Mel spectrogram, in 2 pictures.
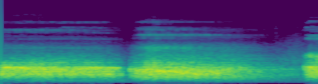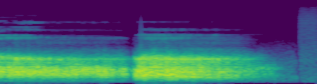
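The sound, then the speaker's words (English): A person imitates the heavy, mechanical breathing of a figure in a dark cape and a black helmet covering the face: four long, rasping breaths alternating in and out, loud, with a hollow, hissing resonance and no other sounds. “one of the characters portrayed by the artist is wearing a dark cape and wearing a black helmet that covers their face and swoops down towards their shoulders, and this person is breathing heavily like this.”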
